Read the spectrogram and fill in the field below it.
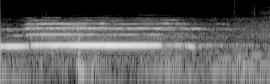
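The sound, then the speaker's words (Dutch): An American steam train whistle sounds one long, steady chord-like blast for about a second and a half, then fades away as low rumbling continues beneath, with no voices. “Een veel voorkomend motief is de weemoed die stations of treinen oproepen en meer specifiek de stoomfluit.”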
